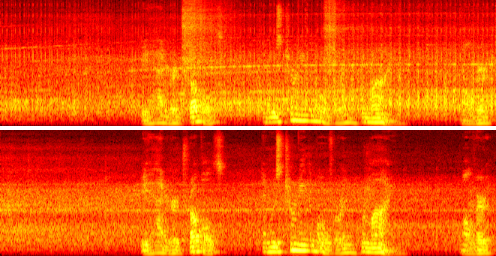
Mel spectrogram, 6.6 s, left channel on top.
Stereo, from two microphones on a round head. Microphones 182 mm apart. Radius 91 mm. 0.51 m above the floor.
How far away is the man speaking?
About 1.0 m.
